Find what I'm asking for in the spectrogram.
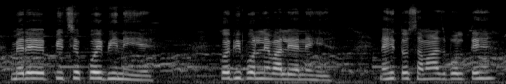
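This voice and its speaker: A young woman with a Bihari Hindi accent, vlogging in a plaintive, indignant way on a handheld phone as she walks through her family house and rooftop. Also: high voice. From Bihar, India. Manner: plaintive, indignant, pleading to viewers. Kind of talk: aggrieved personal vlog.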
